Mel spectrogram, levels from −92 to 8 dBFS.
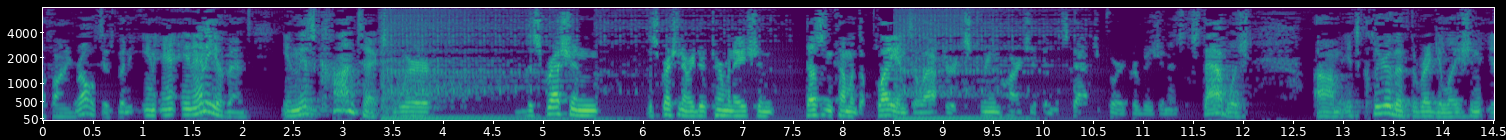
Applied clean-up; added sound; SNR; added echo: classical method spectral subtraction.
